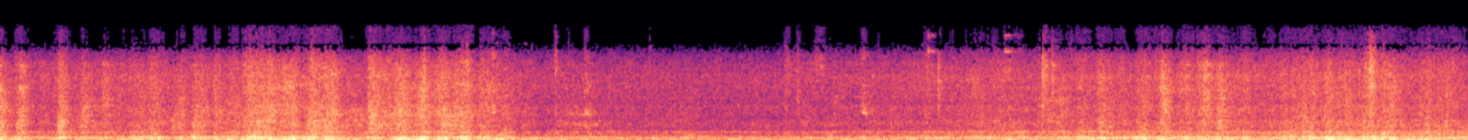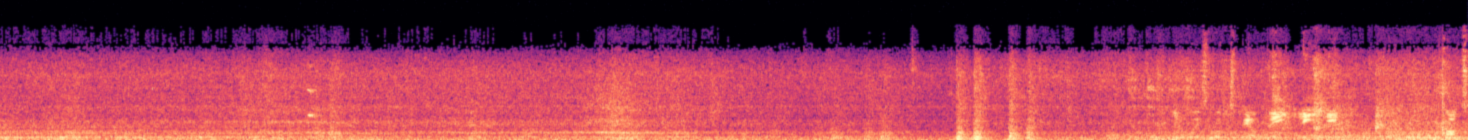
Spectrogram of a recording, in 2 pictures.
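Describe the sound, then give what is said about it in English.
Inside a moving train carriage as it brakes: a steady, heavy low rumble of wheels and rails, with faint rattles and a thin, brief squeal rising partway through. “When it puts the brakes on like this, you're being pressed against the back rather than pushed forward.”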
